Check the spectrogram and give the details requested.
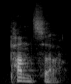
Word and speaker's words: Panzer: plosive, like a Z, like a TS sound if you put T and S together and you add a little puff of air, so it's a plosive sound.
